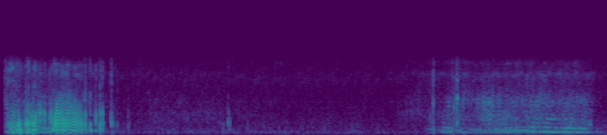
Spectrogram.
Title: snore of death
